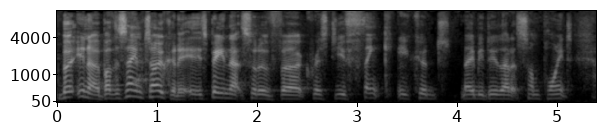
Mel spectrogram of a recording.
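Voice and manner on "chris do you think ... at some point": put-on mild, polite, gentle, almost sarcastic nagging. Retelling how she asks him to do things: imitating gentle nagging. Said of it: "that gentle nagging".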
